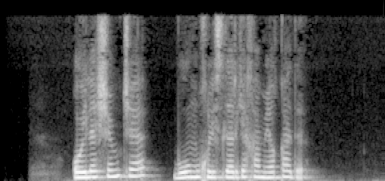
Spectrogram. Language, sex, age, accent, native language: Uzbek, female, 19-29, Qashqadaryo, Uzbek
